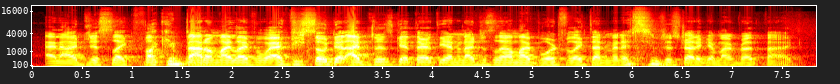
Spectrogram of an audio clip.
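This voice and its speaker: There is noticeable background noise as a man talks at a very fast pace with hardly any pauses. His medium-pitched voice stays monotone and flat. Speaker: podcast co-host. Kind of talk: casual chat. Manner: mumbling.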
